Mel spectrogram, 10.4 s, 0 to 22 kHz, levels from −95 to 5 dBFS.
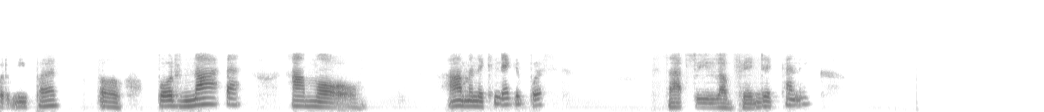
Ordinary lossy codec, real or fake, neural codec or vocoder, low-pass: none; fake; codec, 16 kHz, 0.5 kbps, X-Codec, WavLM features, trained on Multilingual LibriSpeech; 3.6 kHz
